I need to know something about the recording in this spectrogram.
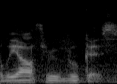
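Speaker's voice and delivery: ordinary talk, nothing marked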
